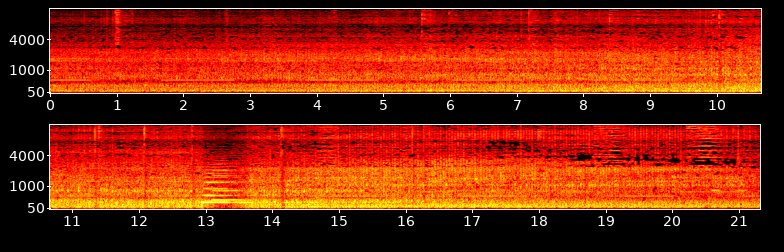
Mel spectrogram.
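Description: A diesel locomotive rumbles as it draws closer, growing louder.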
